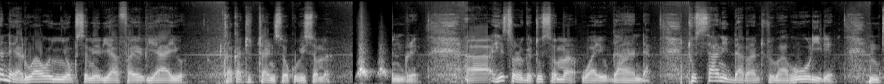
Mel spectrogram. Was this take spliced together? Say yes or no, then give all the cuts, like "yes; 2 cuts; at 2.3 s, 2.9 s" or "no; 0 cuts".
yes; 1 cut; at 3.9 s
